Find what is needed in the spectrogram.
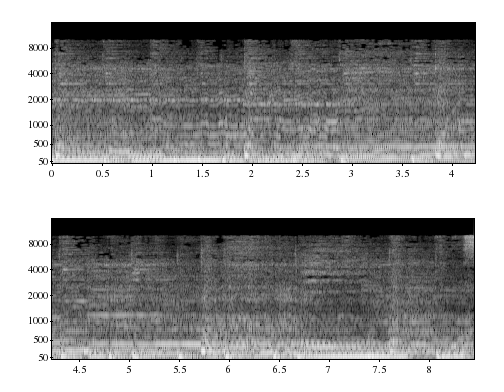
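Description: Live rock band playing an instrumental passage: electric guitars over a pulsing bass line and drums, with no singing.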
